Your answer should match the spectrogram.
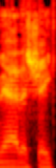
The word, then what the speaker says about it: attaché: Like Lynn Swann, they'd win a playoff game and he'd send everybody an attaché case. I don't know what the equivalent of that is now. – How do you say it? – Attaché. – Yeah, that's right. That's better that way.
